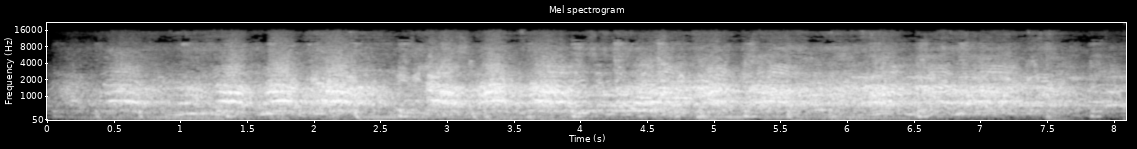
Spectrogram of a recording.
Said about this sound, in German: So hört sich eine Demonstration gegen ACTA in Köln an.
